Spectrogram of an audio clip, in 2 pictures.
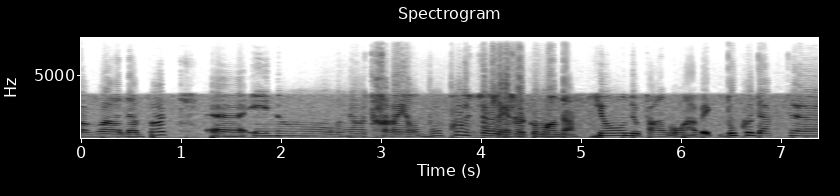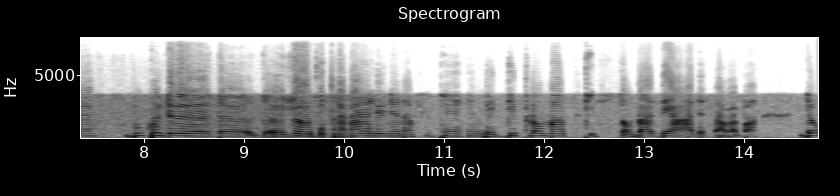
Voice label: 25900khz; BBC Talata Volondry; X-One-AD370

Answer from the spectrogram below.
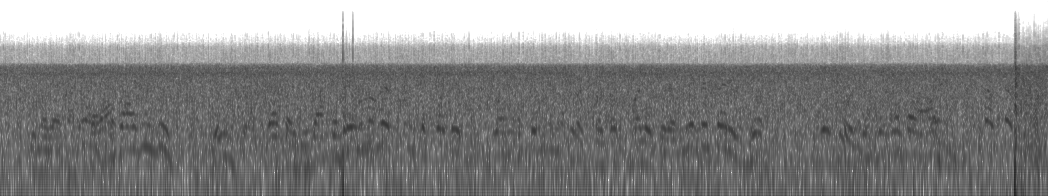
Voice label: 153khz; Antena Satelor; X-One-AD370

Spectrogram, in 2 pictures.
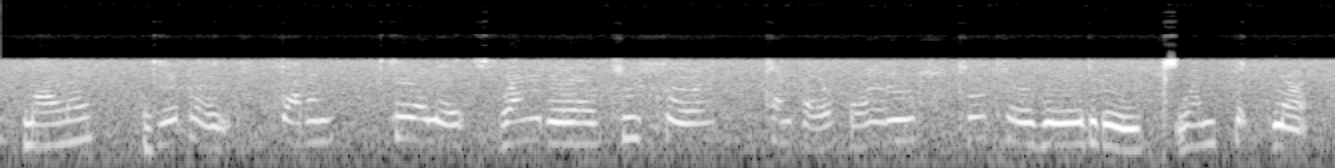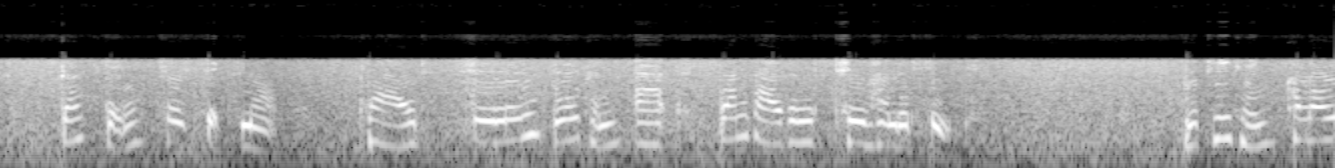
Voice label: Shannon Volmet; 8957khz; X-One-AD370

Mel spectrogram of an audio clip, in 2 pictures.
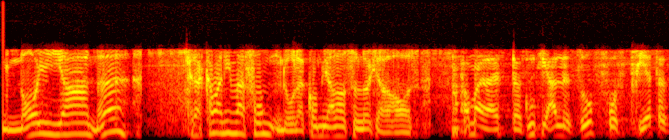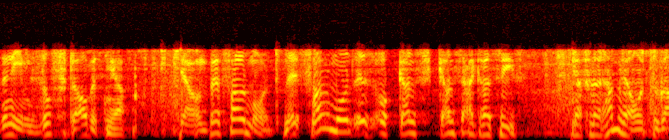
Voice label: Hamradio LSB; 3753khz

